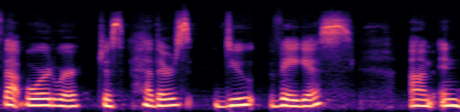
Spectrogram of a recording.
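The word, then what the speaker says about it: Deux: board where just Heathers do Vegas um and do is spelled D ux like French because there's two Heathers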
